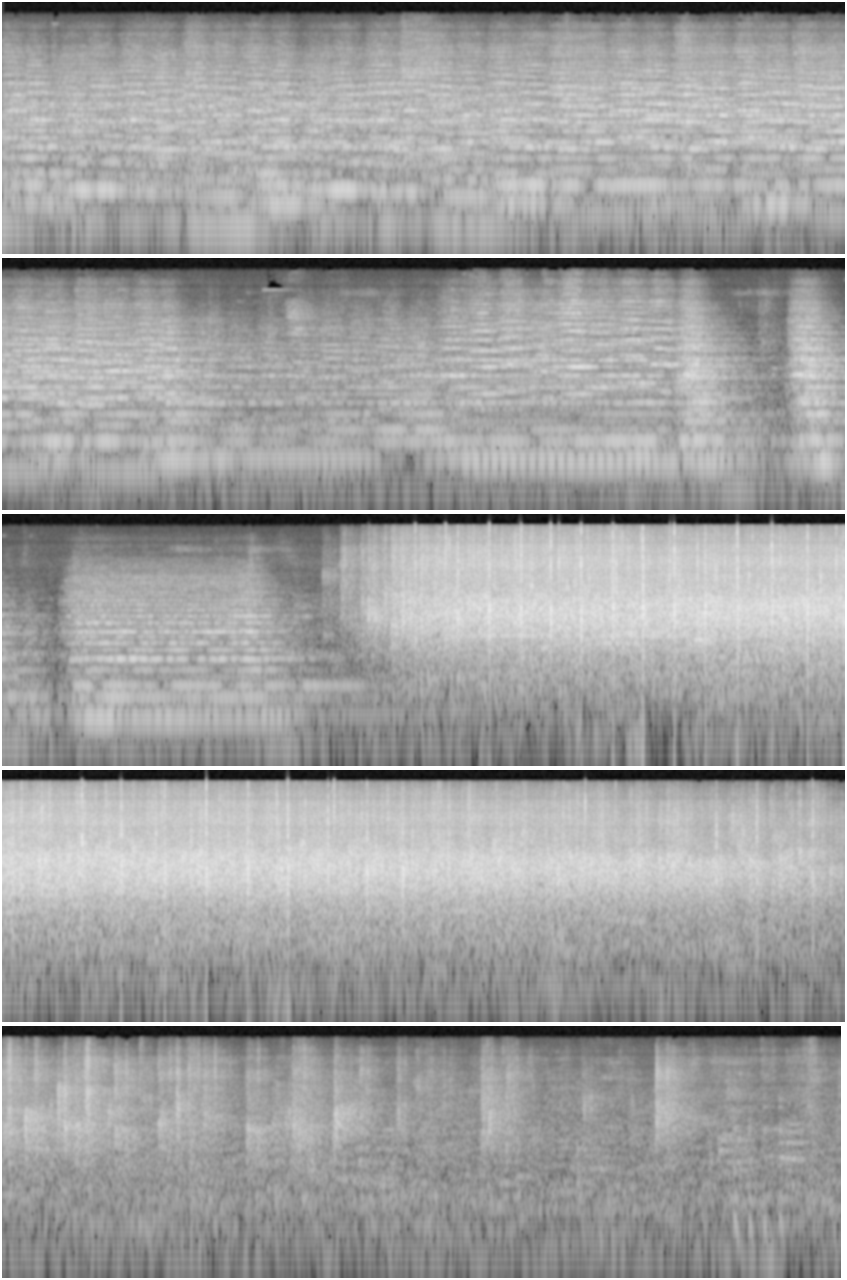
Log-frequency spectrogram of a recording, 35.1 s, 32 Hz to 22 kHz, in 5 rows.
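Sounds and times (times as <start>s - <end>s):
string orchestra chords: 0.0s - 17.0s
audience applause: 16.7s - 34.4s.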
